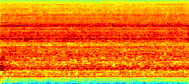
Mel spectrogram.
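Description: Electric kitchen blender running steadily, a continuous motor hum with a few held tones, as it blends a cooked-lentil kofta mixture.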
